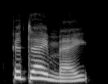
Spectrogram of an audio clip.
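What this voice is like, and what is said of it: Put-on Australian accent. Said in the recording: “in an Australian accent”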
